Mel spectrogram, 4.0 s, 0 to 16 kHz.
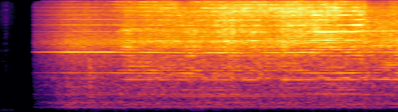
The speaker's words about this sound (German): schiebt ein 3 Meter langes, frisch aufgeschnittenes Holz in die Tischkreissäge. Dabei fliegen Sägespäne durch die Luft. Das wird eine halbrunde Wandverkleidung. Deswegen schneide ich hier einen Winkel an.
